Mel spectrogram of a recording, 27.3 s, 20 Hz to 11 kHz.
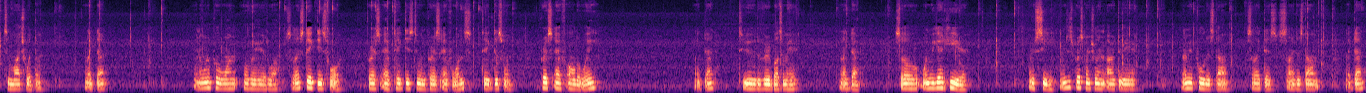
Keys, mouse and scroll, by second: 0.7 ctrl+r, 1.3 click, 1.6 scroll down 1, 1.9-5.1 shift+middle drag, 2.3 scroll up 1, 3.5-4.4 scroll up 1, 4.4 ctrl+r, 5.1 click, 5.7 right click, 6.1 shift+right click, 6.4 shift+right click, 6.6 shift+right click, 7.4 f, 7.5-8.1 right drag, 8.4 f, 9.2 right click, 9.5 shift+right click, 9.9 scroll down 2, 10.1-22.8 shift+middle drag, 10.3-10.9 scroll up 1, 10.9 f, 15.6 scroll down 1, 16.1-16.8 scroll up 1, 17.4-17.8 scroll up 1, 18.2-18.7 scroll up 1, 21.7 ctrl+r, 22.8 click, 23.0 shift+middle click, 24.0-25.0 drag, 25.0 right click, 25.5 g, 26.3 click, 26.4 scroll down 2, 26.5 shift+middle click, 27.2 shift+right click.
